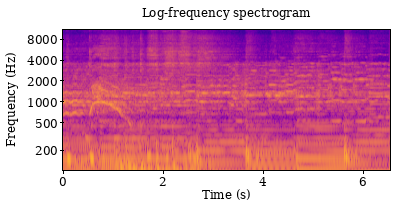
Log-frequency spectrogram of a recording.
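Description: A 1980s Korean pop song playing from a vinyl LP on a turntable, with a gliding melody line about a second in over a steady bass pattern.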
